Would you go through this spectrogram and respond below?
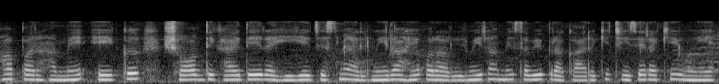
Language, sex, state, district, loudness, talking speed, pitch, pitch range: Hindi, female, Bihar, Bhagalpur, -18 LUFS, 185 wpm, 215 Hz, 210-225 Hz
